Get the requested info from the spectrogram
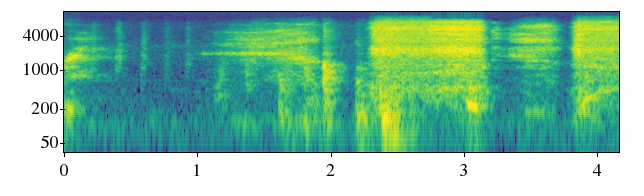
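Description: A person blowing hard through pursed lips onto a wet puddle of watercolour paint to spread it into splatter tendrils (blow painting). There are several gusts of breath: the longest and loudest starts a little after two seconds in, and two shorter ones come near the end.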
